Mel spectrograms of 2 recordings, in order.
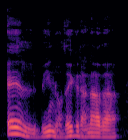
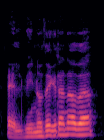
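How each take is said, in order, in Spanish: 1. La primera palabra el es tónica. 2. La primera palabra el es átona.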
